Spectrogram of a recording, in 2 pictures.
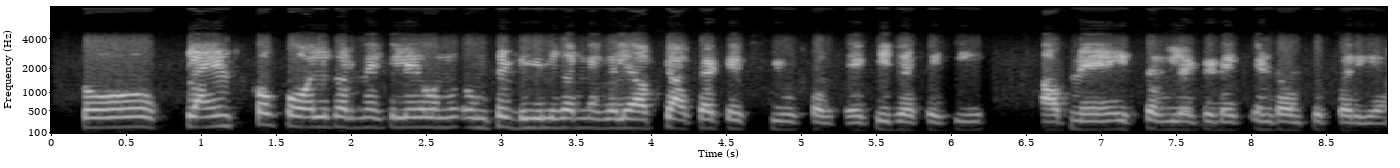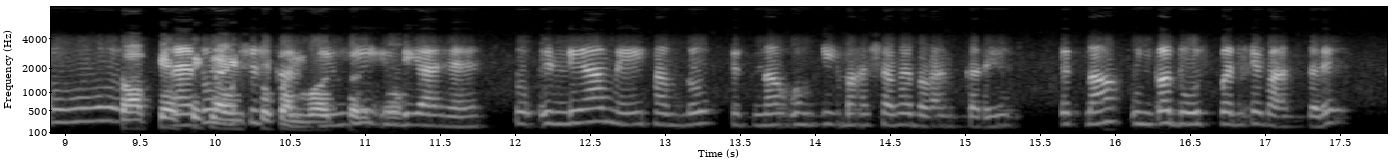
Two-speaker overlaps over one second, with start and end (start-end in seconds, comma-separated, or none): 9.4-11.2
